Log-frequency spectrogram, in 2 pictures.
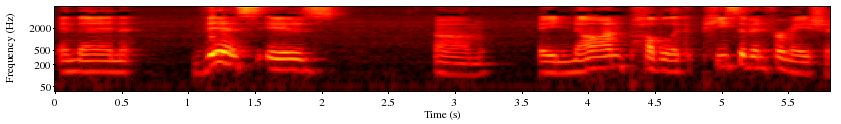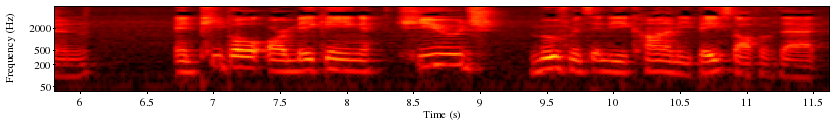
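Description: A man's voice: mid-range voice, animated, slow pace, a little mellow. Man explaining in an echoey room. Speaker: podcast co-host. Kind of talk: casual explanatory podcast talk. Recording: roomy, echoey sound.

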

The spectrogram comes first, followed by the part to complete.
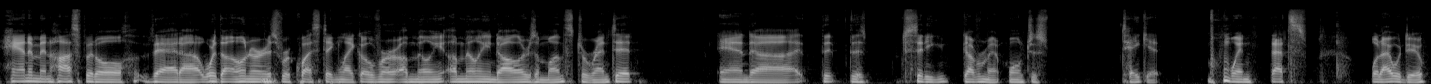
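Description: A man's voice: medium pitch, little pitch movement, a little slow, a bit bright, no echo. A man co-hosting a podcast, explaining things loosely in casual, colloquial speech. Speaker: podcast host.

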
